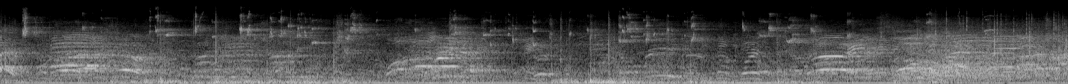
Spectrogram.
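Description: Game sound on an indoor hardwood basketball court: a basketball being dribbled in sharp repeated bounces, with sneakers squeaking and indistinct voices of players and spectators in the echoing gym.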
